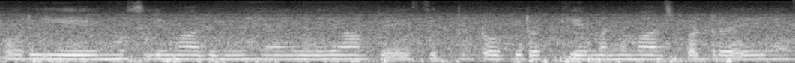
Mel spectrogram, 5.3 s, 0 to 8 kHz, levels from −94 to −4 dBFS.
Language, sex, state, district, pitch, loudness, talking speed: Hindi, female, Haryana, Jhajjar, 195 Hz, -15 LUFS, 170 wpm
